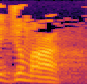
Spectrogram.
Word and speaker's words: جمعہ: سورۃ الجمعہ، لفظ جمعہ یہ ہمارے عرف میں جمعہ مشہور ہے، تو لفظ جمعۃن بھی ہے اور جمعہ بھی ہے، تو اس لفظ کو دو طرح سے عربی میں پڑھا گیا، جمعہ میم پر پیش اور میم ساکن بھی ہے جمعہ، دونوں تلفظ درست ہیں.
